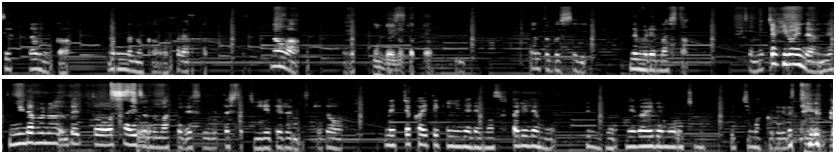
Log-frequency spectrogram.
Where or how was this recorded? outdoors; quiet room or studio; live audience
outdoors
